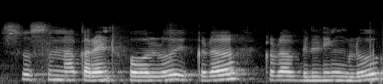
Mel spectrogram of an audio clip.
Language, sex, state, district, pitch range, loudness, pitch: Telugu, female, Andhra Pradesh, Sri Satya Sai, 190-225 Hz, -15 LUFS, 200 Hz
